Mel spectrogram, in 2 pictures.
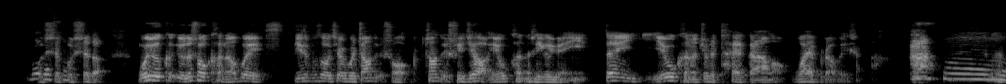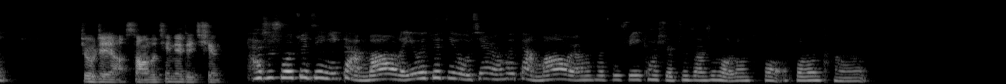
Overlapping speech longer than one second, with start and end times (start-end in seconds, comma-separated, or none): none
